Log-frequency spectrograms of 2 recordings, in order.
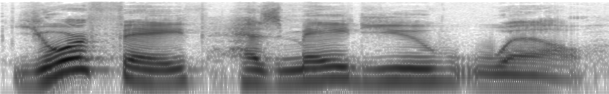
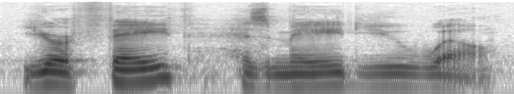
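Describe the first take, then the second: First: Slow and loud, every word weighted; Jesus declaring the healing, slow and loud; proclaiming. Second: Slow and soft, leaning on faith; Jesus speaking the healing gently, slow and soft; gentle. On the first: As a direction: proclaim it slowly to the crowd. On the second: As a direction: say it softly, like a blessing. Jesus' words, repeated gently. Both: Acted.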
